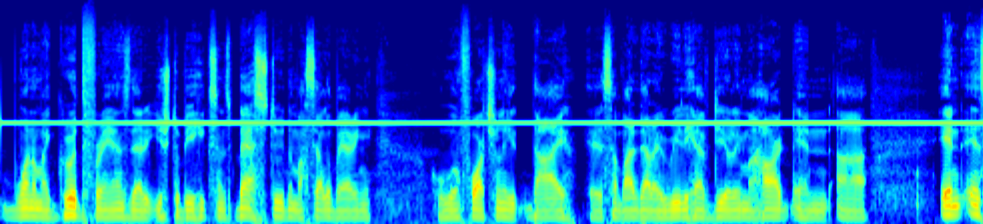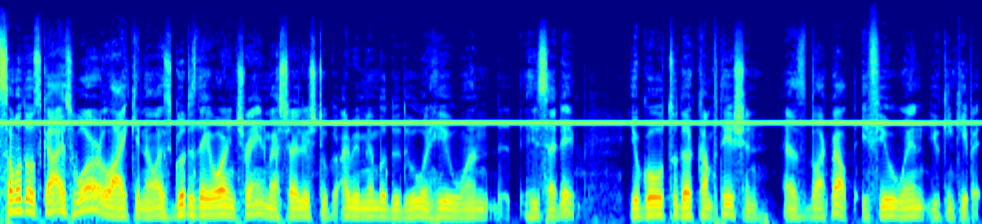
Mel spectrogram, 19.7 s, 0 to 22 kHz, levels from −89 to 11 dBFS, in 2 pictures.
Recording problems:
high-pitched whine; loud; throughout; 2.5 kHz, 7 dB below the speech

